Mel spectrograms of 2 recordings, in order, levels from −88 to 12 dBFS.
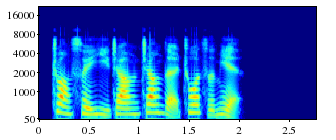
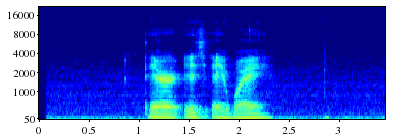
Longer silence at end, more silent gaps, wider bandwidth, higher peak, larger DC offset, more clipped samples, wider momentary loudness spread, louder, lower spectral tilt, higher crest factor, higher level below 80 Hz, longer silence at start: first, 0.8 s vs 0 s; neither; second, 9.4 kHz vs 13 kHz; first, -4 dBFS vs -16 dBFS; first, 0.5% vs under 0.1%; neither; second, 9 LU vs 23 LU; first, -23 LUFS vs -33 LUFS; second, -4 dB/octave vs -6 dB/octave; about the same, 20 dB vs 20 dB; second, -60 dBFS vs -46 dBFS; about the same, 0.15 s vs 0.05 s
